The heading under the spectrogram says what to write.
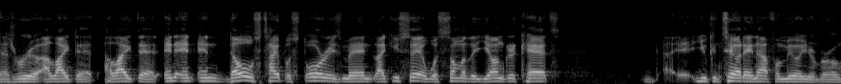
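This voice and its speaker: With an American accent, a man talks at a moderate pace in an unremarkable speaking voice, fairly high in pitch, with fairly even intonation and a quiet background. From US South. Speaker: music review YouTuber. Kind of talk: casual interview chat.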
